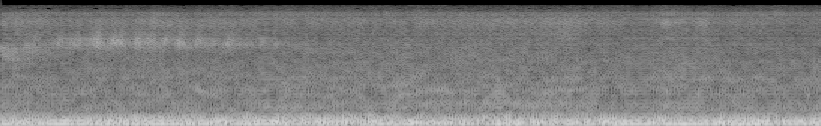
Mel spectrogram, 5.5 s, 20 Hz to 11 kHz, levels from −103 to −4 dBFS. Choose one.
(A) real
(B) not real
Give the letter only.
B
